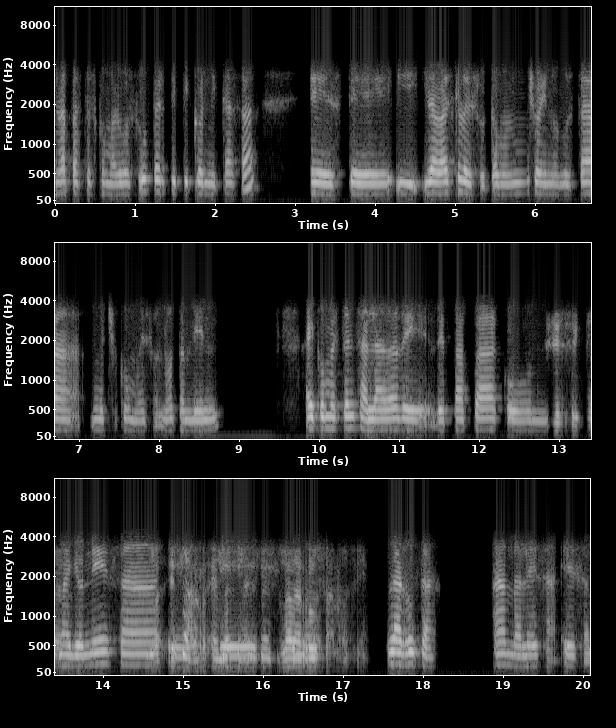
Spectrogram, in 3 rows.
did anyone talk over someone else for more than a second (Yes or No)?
Yes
